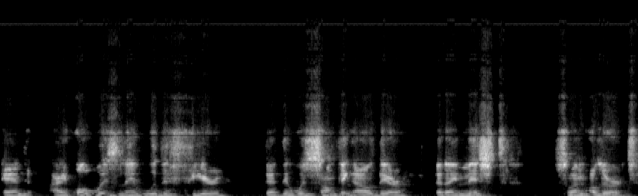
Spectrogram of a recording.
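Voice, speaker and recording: This man speaks at a fairly slow pace with lively intonation, a bright, sharp tone and a medium pitch. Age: 70s. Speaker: board game inventor. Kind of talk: interview. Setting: video call. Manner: halting, many repetitions.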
